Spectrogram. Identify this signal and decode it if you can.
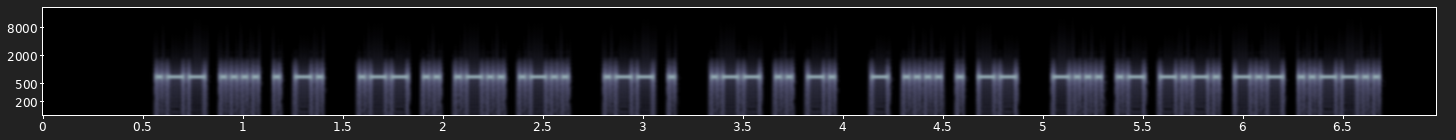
Morse code, heard as a keyed tone, about 44 wpm, 700 Hz. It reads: WHEN WILL WE WIN THEM BACK?
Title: Sentences from Top 1500 Words 45wpm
